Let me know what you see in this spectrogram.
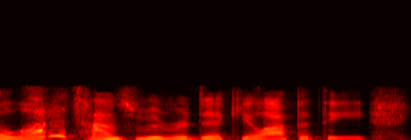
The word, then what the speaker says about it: radiculopathy: And you have to tell us what ridiculopathy is, and even if I pronounced it correctly. Yes. – You did. You did.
